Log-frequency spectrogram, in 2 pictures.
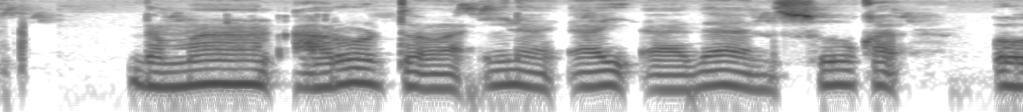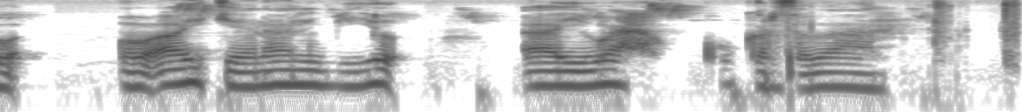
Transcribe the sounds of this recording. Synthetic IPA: d̪ɐmːaːnʕɑɾɔːrt̪ʰɐwɑːʔɪnɛjɛjʔaːðaːnsuːqɐ | ɔːɛjkʰɛːnaːnbɪjɔ | ɛjwɑħkʰʊkʰɐrsɐðaːn

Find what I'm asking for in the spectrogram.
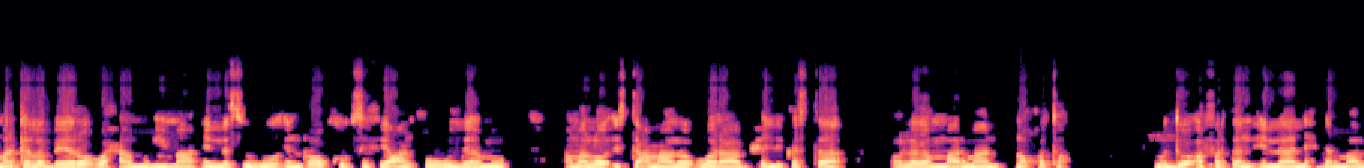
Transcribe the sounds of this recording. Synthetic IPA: mɐrkʰɐlɐbɛːɾɔwɑħɑːmʊɦiːmɐhɪnlɐsʊɣɔʔɪnrɔːb̚kʰʊ̰sɪfiːʕɑnṵːʔʊd̪ɛːmɔ | ʔɐmɐlɔːʔɪst̪ʰɪ̰ʕmaːlɔwɑɾaːb̚ħɪlːɪkʰɐst̪ʰɐ | ɔːlɐɣɐmaːrmaːnːɔqɔt̪ʰɔ | mʊd̪ːɔʔɐfɐrt̪ʰɐnɪ̰lːaːlɪħd̪ɐnmaːl

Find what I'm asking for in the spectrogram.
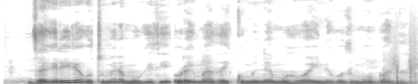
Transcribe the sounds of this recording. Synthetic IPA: zaɣeɾeiɾɛɣotomeɾamoɣiðiʔoɾaimaðaikominɛmwɛɦɔaineɣoðimwɔβaða

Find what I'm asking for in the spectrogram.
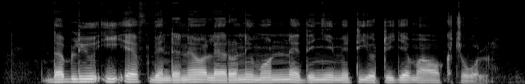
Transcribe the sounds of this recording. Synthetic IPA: dabljuʔiʔɛfbendenɛɔlɛɾɔnɪmɔnːɛd̪ɪɲɪmetiotid͡ʒemaɔkt͡ʃʊl

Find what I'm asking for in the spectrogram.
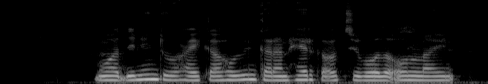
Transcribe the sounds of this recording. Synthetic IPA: mʊwɑːd̪ɪniːnt̪ʰʊwɑħɑjkʰaːɦʊβɪŋkʰɐɾaːnħɛːrkʰɐʕʊd̪sɪɣɔːðɐ̰ʔɔnlajn

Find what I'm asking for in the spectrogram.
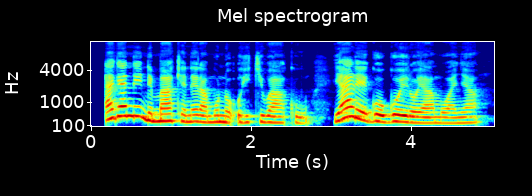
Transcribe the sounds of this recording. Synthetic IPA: aɡaninemakɛnɛɾamunɔʔoɦikiwaku | jaɾeːɡoːɡoeɾɔjamwaɲa

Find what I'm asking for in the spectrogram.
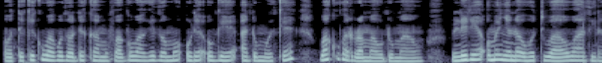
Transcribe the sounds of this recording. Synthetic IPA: ɔtekekuwaɣoðɔdɛkamofaɡɔwaɣeðɔmɔʔoɾeaʔoɣehɛʔadomwɛkɛwakoɣaɾoɾamaodomaɔɾeɾeaʔomɛɲɔnaohɔtiwaɔwaːðiɾa

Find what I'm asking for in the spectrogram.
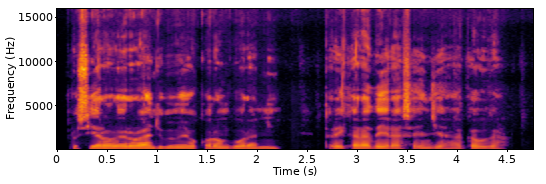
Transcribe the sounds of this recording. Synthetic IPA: ɾosjaɾɔɾɛɾoɾaːɲd͡ʒuɣemajokɔɾɔŋɡoɾani | toɾaika̰ɾaðeɾasḛɲd͡ʒiaa̰kauɣa

